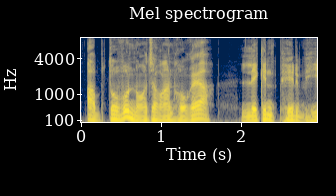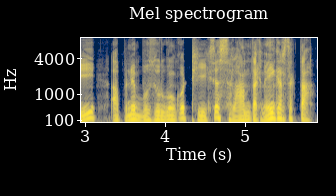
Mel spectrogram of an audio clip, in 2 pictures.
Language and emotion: Urdu, disgusted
